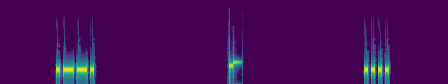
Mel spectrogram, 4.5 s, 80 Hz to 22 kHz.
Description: Morse code, heard as a keyed tone, about 36 wpm, 700 Hz. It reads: P H
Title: Single Letters - Phonetic Pronunciation 35wpm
